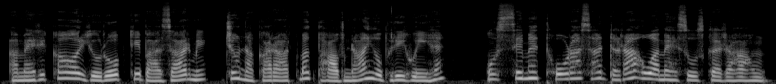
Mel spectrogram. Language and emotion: Hindi, fearful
